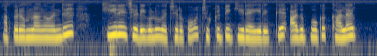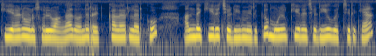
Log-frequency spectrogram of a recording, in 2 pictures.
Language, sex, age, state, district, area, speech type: Tamil, female, 18-30, Tamil Nadu, Coimbatore, rural, spontaneous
